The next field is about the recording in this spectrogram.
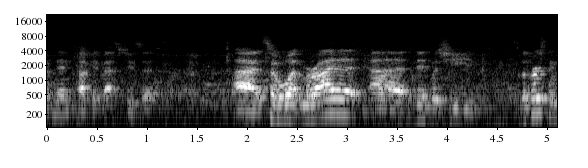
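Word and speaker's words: Maria Mitchell: So that is pronounced Mariah, despite the spelling that looks like Maria.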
